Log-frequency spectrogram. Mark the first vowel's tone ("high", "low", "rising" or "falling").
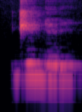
high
